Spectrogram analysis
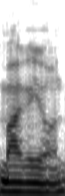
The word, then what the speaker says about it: Magallon: J A sorry JMA his last name is magayon but I know some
